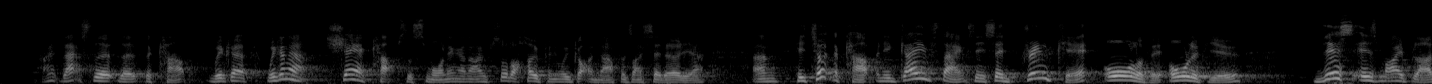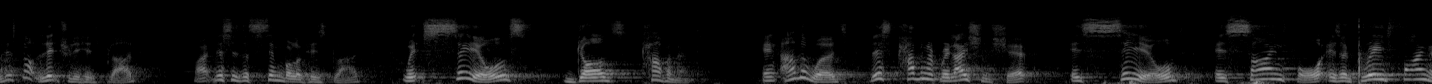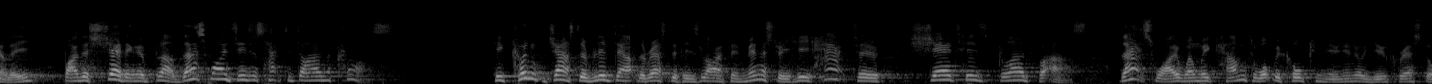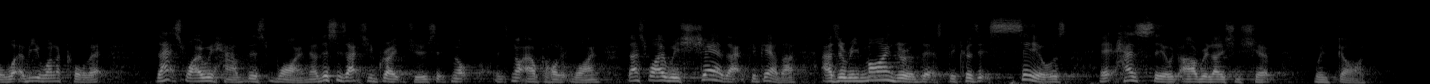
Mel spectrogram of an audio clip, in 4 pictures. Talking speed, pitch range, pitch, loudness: 180 wpm, 130-205 Hz, 160 Hz, -38 LUFS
